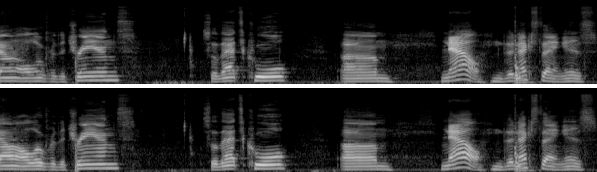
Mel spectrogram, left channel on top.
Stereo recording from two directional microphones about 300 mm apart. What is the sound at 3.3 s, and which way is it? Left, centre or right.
Speech, centre.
